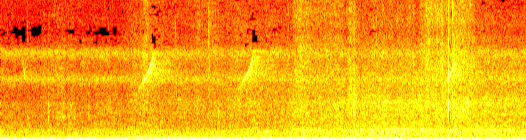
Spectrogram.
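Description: Outdoor ambience: a steady low hum, with short high rising chirps recurring every second or so and a few faint ticks.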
